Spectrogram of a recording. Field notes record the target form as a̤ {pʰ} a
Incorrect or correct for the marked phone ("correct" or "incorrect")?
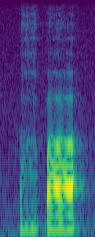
incorrect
